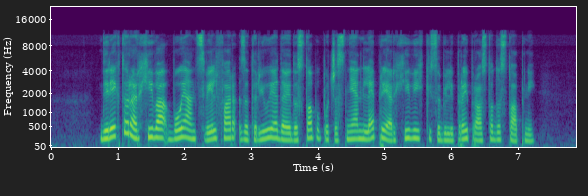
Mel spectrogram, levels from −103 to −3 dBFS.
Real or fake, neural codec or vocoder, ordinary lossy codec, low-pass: real; none; Opus, 32 kbps; 10.8 kHz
